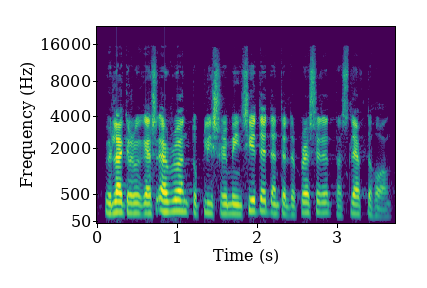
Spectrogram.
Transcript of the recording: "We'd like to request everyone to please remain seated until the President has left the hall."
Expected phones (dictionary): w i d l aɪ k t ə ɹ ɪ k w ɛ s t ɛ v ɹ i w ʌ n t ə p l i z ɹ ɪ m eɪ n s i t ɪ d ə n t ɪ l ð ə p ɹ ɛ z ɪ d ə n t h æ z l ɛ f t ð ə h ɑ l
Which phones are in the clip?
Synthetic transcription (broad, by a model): w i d l aɪ k t ə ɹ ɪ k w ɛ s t ɛ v ɹ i w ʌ n t ə p l i s ɹ ɪ m eɪ n s i t ɪ d ə n t ɪ l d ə p ɹ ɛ s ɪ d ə n t h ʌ s l ɛ f t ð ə h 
